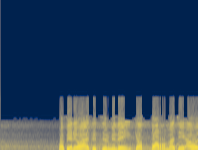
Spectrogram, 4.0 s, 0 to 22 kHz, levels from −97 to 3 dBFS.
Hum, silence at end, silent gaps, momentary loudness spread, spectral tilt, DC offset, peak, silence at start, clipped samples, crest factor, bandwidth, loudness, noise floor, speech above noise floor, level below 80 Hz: none; 0 s; none; 5 LU; -6 dB/octave; under 0.1%; 0 dBFS; 0 s; 4%; 8 dB; 8 kHz; -7 LUFS; -34 dBFS; 28 dB; -48 dBFS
